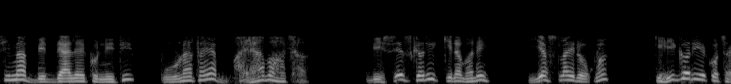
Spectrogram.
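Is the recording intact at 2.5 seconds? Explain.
No, not quite. At 2.5 seconds the speech is running through the iLBC codec, which affects the whole clip. It's a narrowband VoIP codec, so nothing above about 3.8 kHz survives. It codes each 20 ms frame's excitation on its own without borrowing from the frame before, and at this rate, which sounds like roughly 15 kbps, the damage is plainly audible: the speech stays clear but comes out dull, rough and a bit synthetic.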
